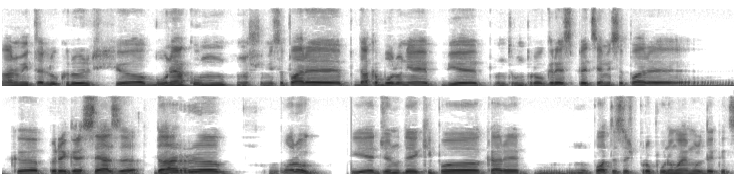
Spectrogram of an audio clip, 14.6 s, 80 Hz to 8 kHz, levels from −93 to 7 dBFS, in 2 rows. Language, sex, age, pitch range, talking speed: Romanian, male, 20-39, 100-125 Hz, 150 wpm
